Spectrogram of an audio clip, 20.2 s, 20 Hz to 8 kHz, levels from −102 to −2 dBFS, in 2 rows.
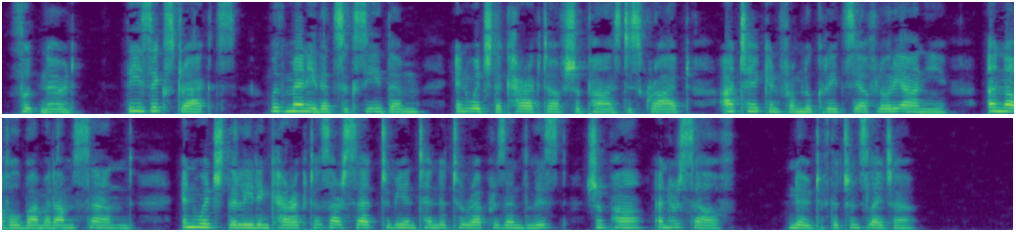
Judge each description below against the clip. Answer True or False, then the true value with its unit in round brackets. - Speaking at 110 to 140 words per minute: True (135 wpm)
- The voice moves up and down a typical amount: False (2.2 semitones)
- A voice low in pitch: False (215 Hz)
